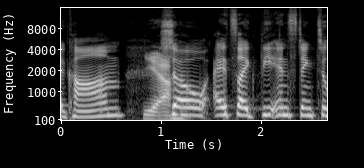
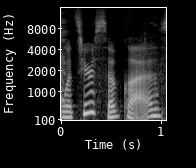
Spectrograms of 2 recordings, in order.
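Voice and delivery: flirty come-on delivery; 8 dB quieter than usual. Retelling how another player asked a question: imitating someone flirting. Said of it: "it sounded like you were hitting on someone".

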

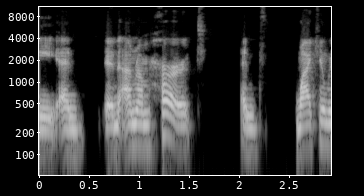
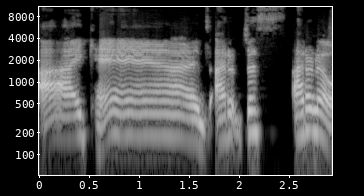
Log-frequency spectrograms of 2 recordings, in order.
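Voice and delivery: put-on shrill outburst, much higher pitch; 8 semitones higher than usual. Recounting how a woman got up from the table, imitating her shrilling. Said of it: "she was just like shrilling".

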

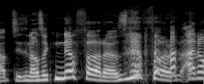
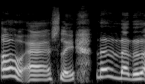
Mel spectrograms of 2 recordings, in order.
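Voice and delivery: fake sophisticated high-society accent, la-la tone; 4 semitones higher than usual. Retelling being told at a bar to act sophisticated, put-on sophisticated accent. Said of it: "I started talking in my accent".

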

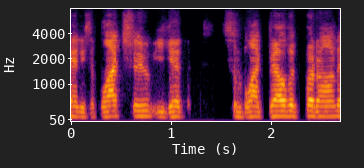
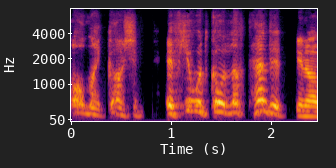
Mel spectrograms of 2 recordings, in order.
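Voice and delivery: bad put-on Japanese accent, pitched up; 7 semitones higher than usual. Retelling what japanese people said on a band trip, the speaker uses a bad japanese accent. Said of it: "bad Japanese accent there".

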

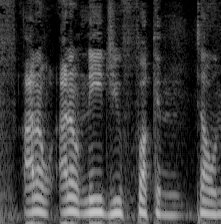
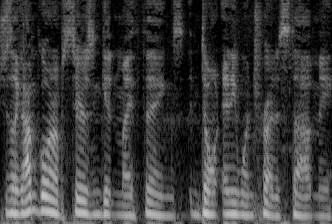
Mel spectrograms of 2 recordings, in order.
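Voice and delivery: normal talking voice

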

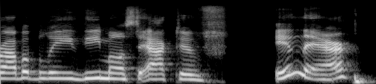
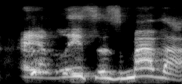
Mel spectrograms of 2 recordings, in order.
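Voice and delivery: put-on cartoon mom character voice; 3 semitones higher than usual. Repeating another speaker's line about her mother: Roz from Monsters, Inc voice. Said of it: "Roz from Monsters, Inc".

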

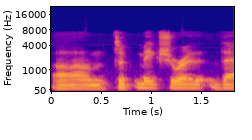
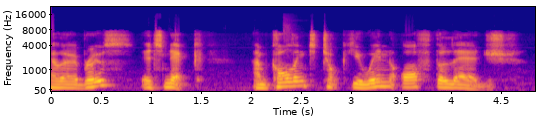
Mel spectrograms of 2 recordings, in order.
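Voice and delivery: put-on British accent, phone-voice manner; 2 semitones higher, 4 dB louder than usual. Retelling an early-morning phone call from London, imitating Nick's British voice. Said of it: "it was that British voice".

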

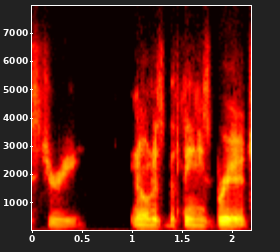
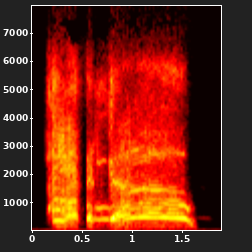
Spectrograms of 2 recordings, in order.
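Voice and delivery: put-on frantic screaming, high, rough and drawn out; 3 dB louder than usual. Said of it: "screaming at the top of his lungs".

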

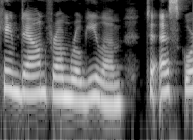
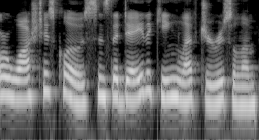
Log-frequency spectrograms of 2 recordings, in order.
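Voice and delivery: ordinary delivery

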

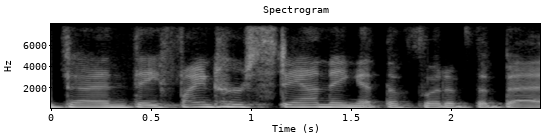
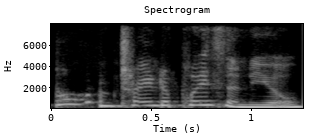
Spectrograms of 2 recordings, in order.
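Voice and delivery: very high-pitched, offhand, casual, breezy nonchalance; 10 semitones higher than usual. Retelling a child admitting to poisoning: imitating a nonchalant tone. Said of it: "Just nonchalant".

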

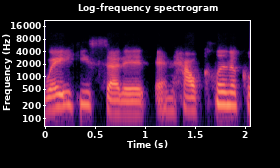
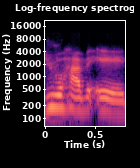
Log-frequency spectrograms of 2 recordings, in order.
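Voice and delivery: horrible put-on German accent. Retelling what a doctor said on entering his room, in a horrible German accent. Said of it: "in this horrible German accent".

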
